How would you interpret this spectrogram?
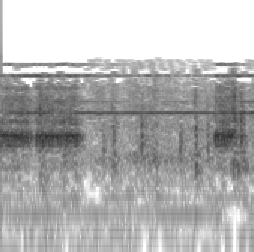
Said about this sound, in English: When he entered his apartment, the phone was ringing.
